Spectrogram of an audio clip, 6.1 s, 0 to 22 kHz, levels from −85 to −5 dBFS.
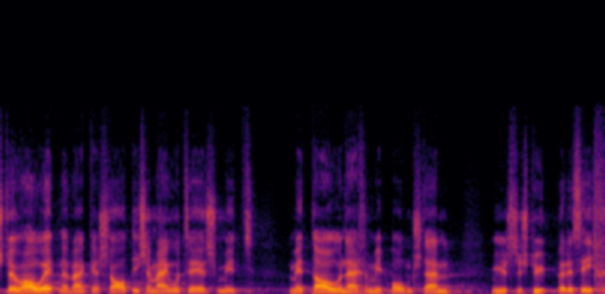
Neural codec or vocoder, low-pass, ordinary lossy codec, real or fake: autoencoder, 48 kHz, 32 numbers a frame, DAC-VAE, trained on Japanese speech; 14.4 kHz; none; fake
